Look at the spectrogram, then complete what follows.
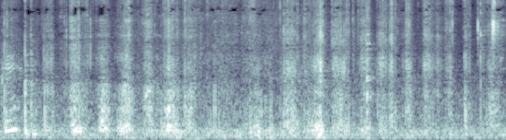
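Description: Knife sawing lengthwise through a crusty home-baked bread loaf: the crisp crust crackles and scrapes with many quick, short strokes.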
